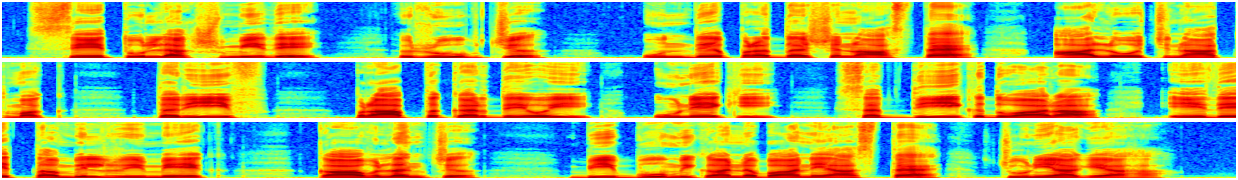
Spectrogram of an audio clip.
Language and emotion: Dogri, neutral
